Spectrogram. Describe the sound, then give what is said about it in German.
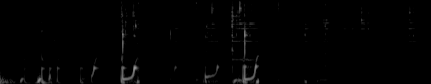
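A drink glugs out of a small, child-size bottle into a glass in a quick series of gurgling plops, each rising in pitch, with a few faint drips and clinks trailing off at the end. “Das Glas sinkt beim Einschenken.”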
